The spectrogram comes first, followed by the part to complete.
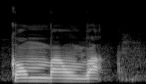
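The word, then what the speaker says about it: こんばんは: You say konbanwa. Konbanwa, which looks like this. Ko ba wa. Konbanwa, which translates to good evening. Once again, notice the ha sitting in the end is pronounced as wa, not ha.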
